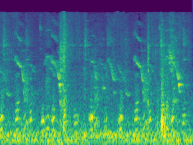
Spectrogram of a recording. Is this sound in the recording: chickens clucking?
yes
